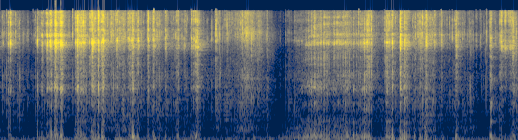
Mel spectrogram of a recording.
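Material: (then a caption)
Soap. A solid translucent orange oval bar of soap, held in the hand, is scraped and shaved into flakes with a metal utility-knife blade. The clip is a dense run of crisp, bright scraping and crackling that is mostly high in pitch, with short gritty bursts and brief pauses between strokes.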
